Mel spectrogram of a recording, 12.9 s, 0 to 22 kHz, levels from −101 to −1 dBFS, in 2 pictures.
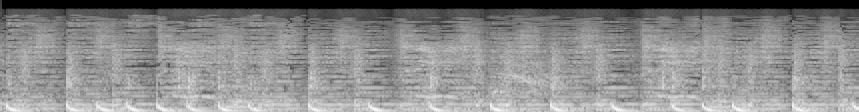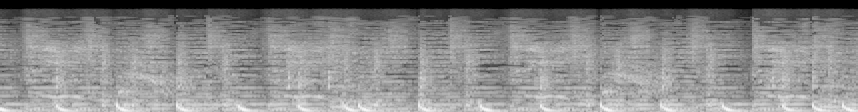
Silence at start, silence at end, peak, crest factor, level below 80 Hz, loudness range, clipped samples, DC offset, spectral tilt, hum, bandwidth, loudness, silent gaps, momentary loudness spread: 0 s; 0 s; 0 dBFS; 12 dB; -20 dBFS; 1 LU; under 0.1%; under 0.1%; -5 dB/octave; none; 16 kHz; -13 LUFS; none; 3 LU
